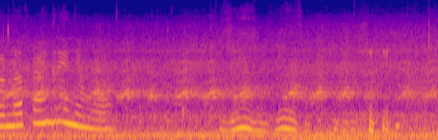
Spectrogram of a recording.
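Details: Fluffy male stray cat in Istanbul, hungry and wanting food, gives one long drawn-out rising-and-falling meow followed by two shorter softer ones, with a person speaking nearby and a steady low hum.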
